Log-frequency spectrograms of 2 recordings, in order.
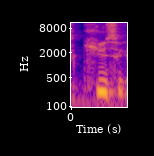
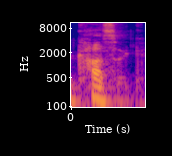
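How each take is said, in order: First: Cusick said as KYOO-sik; first syllable of Cusick rhymes with "few"; alternative pronunciation. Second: Cusick said as CUSS-ik; first syllable of Cusick rhymes with "bus"; alternative pronunciation. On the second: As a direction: say Cusick with a short "uh" vowel. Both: Shown as a demonstration. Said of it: "the way to pronounce it".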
